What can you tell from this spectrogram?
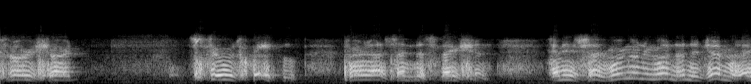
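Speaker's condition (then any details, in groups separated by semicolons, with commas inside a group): Throat cancer; survivor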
